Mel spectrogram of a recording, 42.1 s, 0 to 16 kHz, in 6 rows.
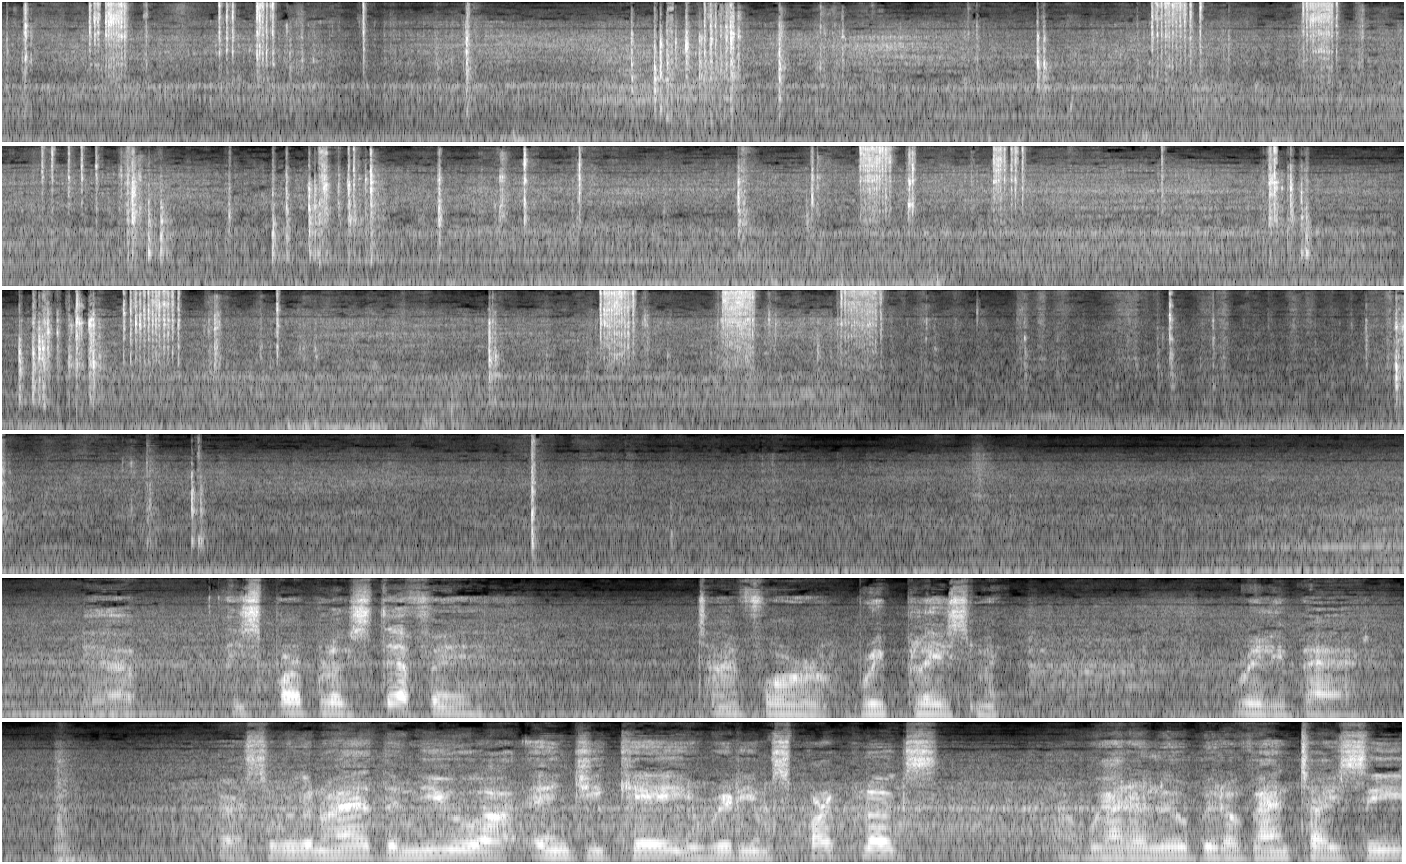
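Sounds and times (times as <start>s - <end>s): metal hand tools clinking and scraping: 0.0s - 22.1s
steady low hum: 0.0s - 25.8s.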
